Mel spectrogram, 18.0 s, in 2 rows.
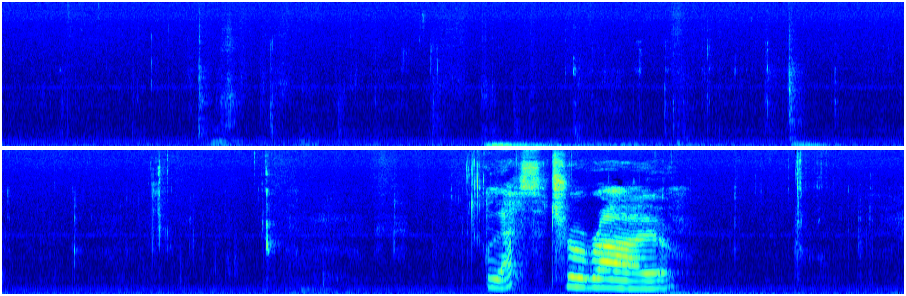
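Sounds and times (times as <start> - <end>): low thumps: 4.8 - 8.5
chewing food: 5.7 - 12.0, 12.7 - 13.9, 16.3 - 18.0
wet mouth clicks: 11.6 - 11.8.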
